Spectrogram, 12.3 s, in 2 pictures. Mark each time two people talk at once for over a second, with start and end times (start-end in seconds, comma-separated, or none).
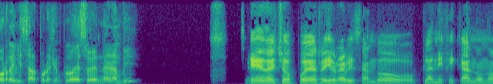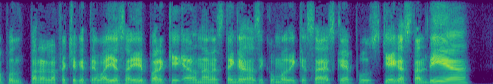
none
